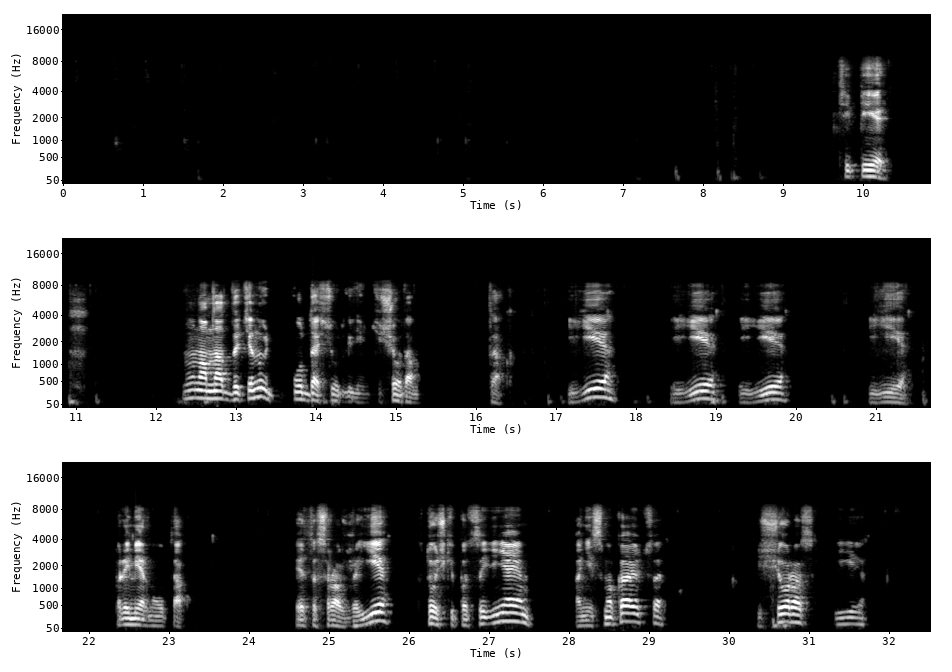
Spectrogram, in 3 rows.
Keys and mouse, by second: 0.0 click, 0.9 click, 1.6 middle click, 2.5 click, 3.2 middle click, 4.9 middle click, 6.1 click, 7.1 middle click, 8.4 shift+middle click, 9.5 click, 10.9 shift+middle click, 12.2 shift+middle click, 14.1 shift+middle click, 15.0 click, 15.9 click, 16.8 e, 17.6 click, 17.8 e, 18.6 click, 19.4 click, 19.4 e, 20.3 e, 21.2 click, 22.0 click, 24.0 click, 25.1 e, 27.5 click, 28.7 click, 29.6 click, 30.4 e, 31.8 click.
